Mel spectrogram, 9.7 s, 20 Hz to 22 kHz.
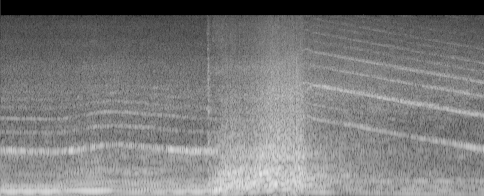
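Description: Cammed 2006 Chevy Trailblazer SS's 6.0 L LS2 V8 making a naturally aspirated pull on a chassis dyno. It runs steadily in gear, then goes to wide-open throttle about four seconds in and rises in pitch for about two seconds. It then lets off, leaving a falling whine as it coasts down.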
